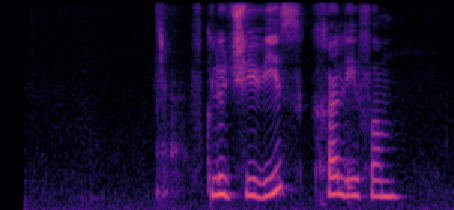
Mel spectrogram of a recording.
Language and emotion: Russian, neutral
